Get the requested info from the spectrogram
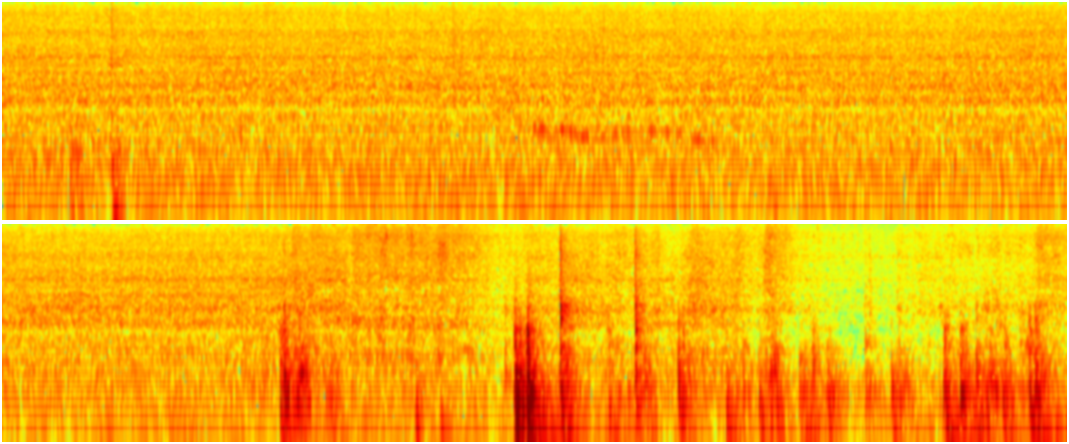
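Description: Vegetables sizzling steadily in a frying pan. About thirteen seconds in, a wooden spatula starts stirring them, with irregular scraping and knocks against the pan.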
